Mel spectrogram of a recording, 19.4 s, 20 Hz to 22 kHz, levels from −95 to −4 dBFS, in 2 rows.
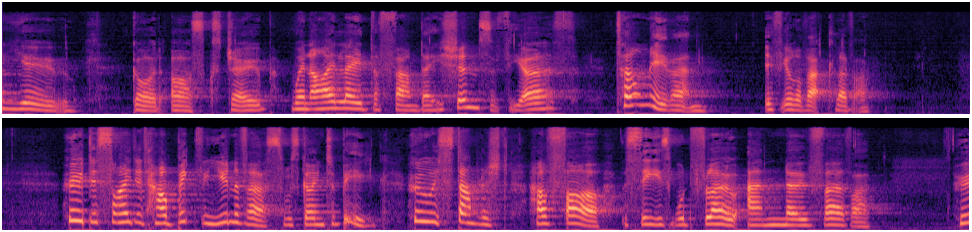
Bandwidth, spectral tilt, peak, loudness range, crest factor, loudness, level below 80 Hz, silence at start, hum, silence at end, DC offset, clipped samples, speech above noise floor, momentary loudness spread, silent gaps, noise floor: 15.5 kHz; -3 dB/octave; -6 dBFS; 6 LU; 22 dB; -26 LUFS; -62 dBFS; 0 s; none; 0 s; under 0.1%; under 0.1%; 38 dB; 14 LU; none; -64 dBFS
